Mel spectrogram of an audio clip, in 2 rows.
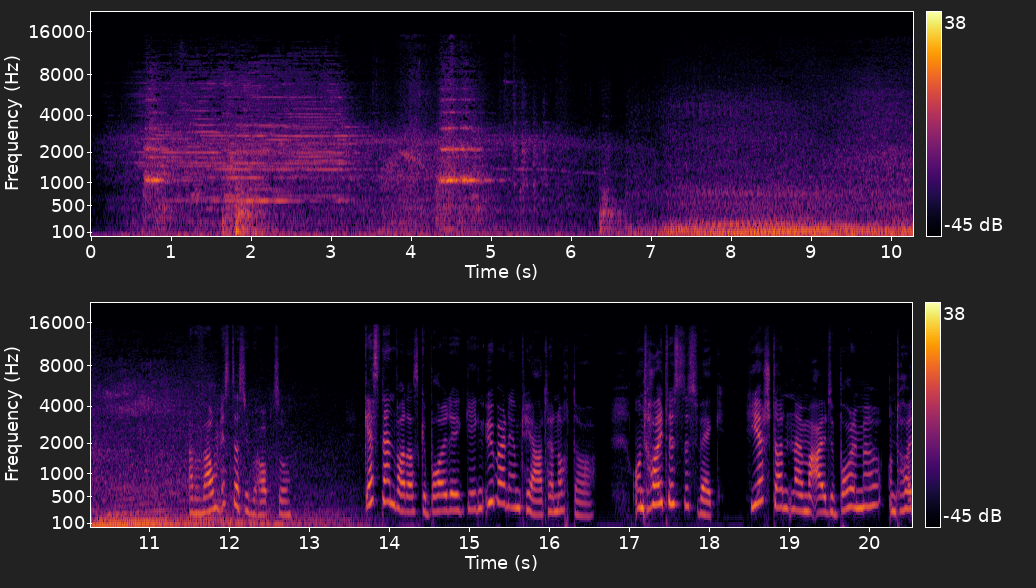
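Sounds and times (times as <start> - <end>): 
busy road traffic rumbling: 1.6 - 14.0
vehicles passing: 6.3 - 14.0
speech: 11.6 - 12.9, 13.7 - 20.5.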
